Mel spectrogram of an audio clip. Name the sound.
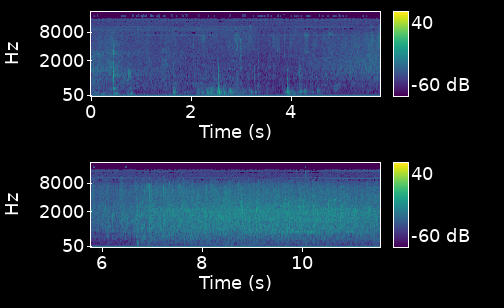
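applause in church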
